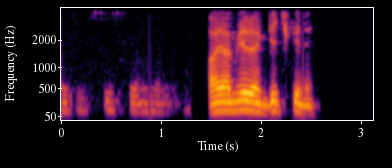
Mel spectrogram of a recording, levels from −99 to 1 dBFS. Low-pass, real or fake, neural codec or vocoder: 3.6 kHz; real; none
